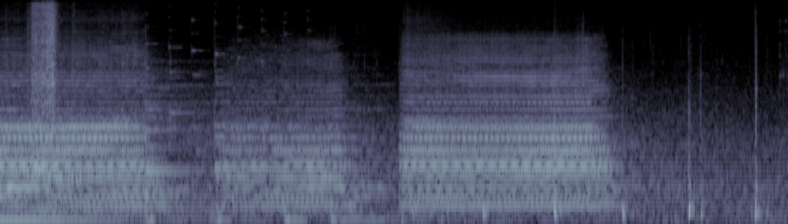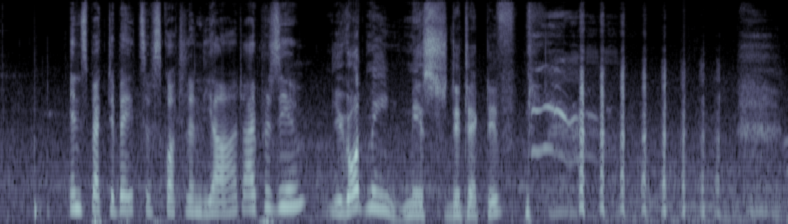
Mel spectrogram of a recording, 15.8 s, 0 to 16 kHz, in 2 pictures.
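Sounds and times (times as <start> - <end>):
train horn at a station: 0.0 - 6.3
speech: 8.6 - 13.4
laughter: 13.1 - 15.7.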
